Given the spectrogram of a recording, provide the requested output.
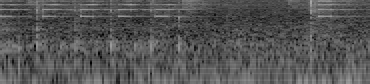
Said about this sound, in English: I'm gonna set my timer here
